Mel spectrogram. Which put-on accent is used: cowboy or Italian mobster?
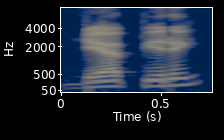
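cowboy. It is said in a Western cowboy accent. The speaker calls it right. "Should have been like a cowboy"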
